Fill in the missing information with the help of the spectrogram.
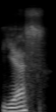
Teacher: for the J sound, we know that it is a palatal sound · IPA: /j/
